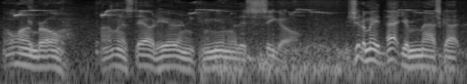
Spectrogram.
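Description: An actor playing a desperate, washed-up friend, slangy and foul-mouthed, pleading bitterly in a naturalistic audio drama. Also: male voice, deep voice, lively intonation, normal speed, background noise. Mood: resigned, sardonic.

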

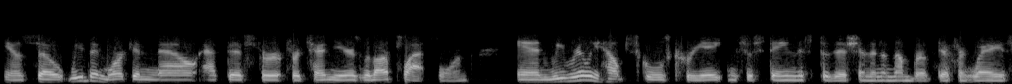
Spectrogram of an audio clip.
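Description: A man's voice: fairly low pitch, normal speed, dry recording. A man with a Lehigh Valley Pennsylvania accent, a guest on a podcast interview, explaining his work earnestly with many "you know" fillers. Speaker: guest, nonprofit executive director. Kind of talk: interview answers. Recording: tinny phone-line audio.

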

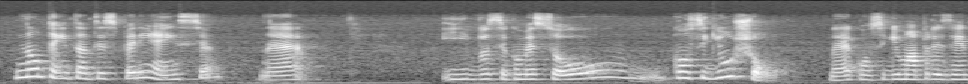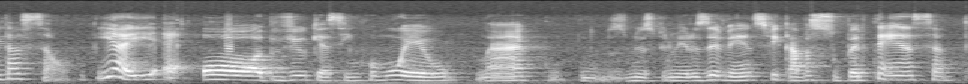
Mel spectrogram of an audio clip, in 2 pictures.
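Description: A woman, hosting a podcast and telling a personal story in a chatty, animated way, with many fillers and restarts. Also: mid-range voice. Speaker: singer and podcast host. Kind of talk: casual storytelling monologue.

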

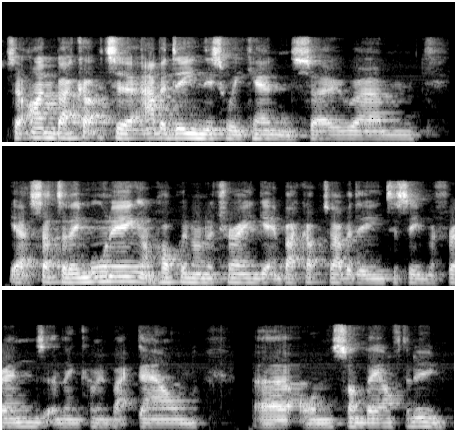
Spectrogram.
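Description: A man from London with a London English accent, chatting in a relaxed way in a panel discussion about university outings. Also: fairly low pitch, a little fast. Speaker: university recruitment staff. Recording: echoey room, dull lo-fi sound.

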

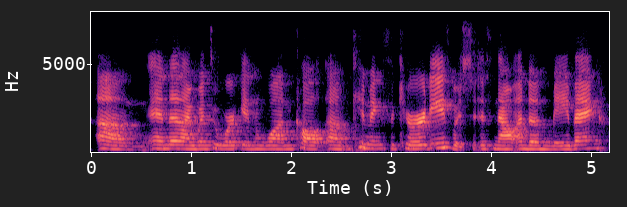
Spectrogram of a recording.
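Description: Bright-voiced woman, roomy and dull sound. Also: mid-range voice, steady tone, moderate pace. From Singapore. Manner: chatty, frequent fillers, laughs often. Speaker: guest. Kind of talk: casual interview conversation.

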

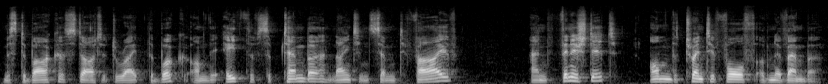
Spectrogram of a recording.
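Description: A man's voice: on the low side, lively intonation, moderate pace. A man in his seventies with an upper-class English accent, reading a scripted book review in a formal, emphatic, erudite manner.

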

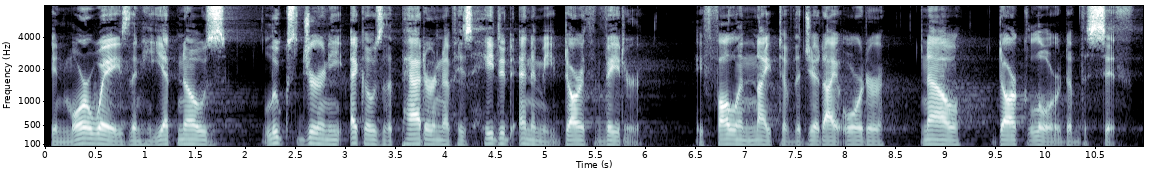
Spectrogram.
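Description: A man's voice: sits low, unhurried. A man reading dramatic scripted narration for an audio drama. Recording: long reverb over music.

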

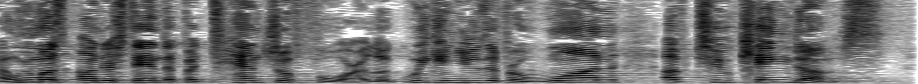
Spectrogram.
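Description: A man's voice: sits high, expressive, brisk, breathy edge, long reverb tail. A man in his forties preaching a sermon in earnest, often opening with "man" or "look". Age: 40s. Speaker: pastor.

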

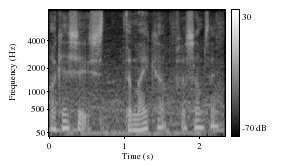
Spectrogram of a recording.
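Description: A man's voice: medium pitch, fairly quick, creaky, over music, natural voice. An actor playing an awkward, tactless British man on a first date in an audio drama, joking clumsily and bluntly. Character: awkward, tactless male first-date novice, foot in mouth.

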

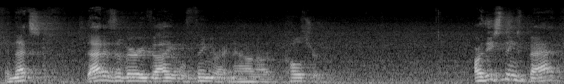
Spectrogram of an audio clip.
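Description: A soft-spoken man preaches into a handheld mic, his voice sitting a little high for a man. He often repeats words as he feels his way through each point. The sound rings around a large, echoing hall with steady background noise. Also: moderate pace. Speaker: pastor. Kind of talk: sermon with scripture reading. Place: church with a large echoing room. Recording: echoey, reverberant hall with noise.

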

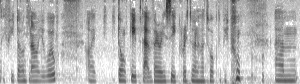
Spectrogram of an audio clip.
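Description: A woman with a Finnish accent and a somewhat low voice tells her personal story. She speaks hesitantly, pausing with many fillers and restarts as she goes. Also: level tone. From Finland. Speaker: church member sharing her story. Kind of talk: personal testimony.

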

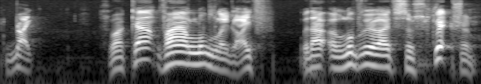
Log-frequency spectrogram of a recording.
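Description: A man's voice: medium pitch, animated, moderate pace, a bit bright, lightly acted. A man playing a belligerent, demanding, foul-mouthed man in a comic story. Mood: exasperated. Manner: blustering, demanding, sweary. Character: belligerent, foul-mouthed man bossing his own legs.

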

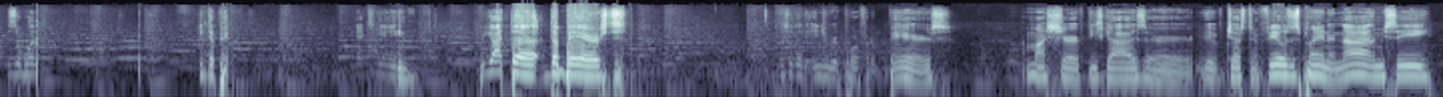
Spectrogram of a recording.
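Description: Raspy, under-the-weather man podcasting. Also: fairly high pitch, unhurried, pauses often, a little mellow, faint music behind. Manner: loose, rambling, many fillers and restarts. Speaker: podcast host making football picks. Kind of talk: casual solo podcast.

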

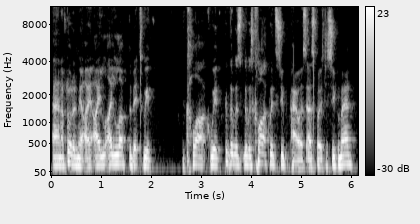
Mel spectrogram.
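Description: A man's voice: medium pitch, brisk, slight background noise. A man co-hosting a podcast in casual, conversational banter. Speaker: podcast co-host.

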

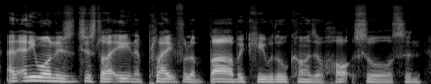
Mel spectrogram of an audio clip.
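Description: A man chatting on a podcast in a rambling way, often breaking into giggles. His voice sits at an ordinary middle pitch. The recording is close and dry, with no room sound. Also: brisk, a bit bright, no room sound. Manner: giggly, rambling, reads listener questions. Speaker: podcast co-host. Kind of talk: casual chat.

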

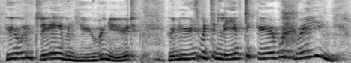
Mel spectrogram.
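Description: A man's voice: extremely high pitch, big pitch swings, normal speed, a little hiss or hum, voice pushed up. Man putting on a mock Swedish ad reader. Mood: playful.

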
